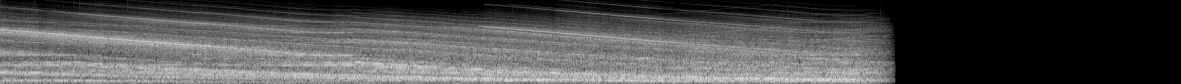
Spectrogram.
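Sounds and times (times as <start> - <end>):
flying saucer Halloween sound effect: 0.0 - 9.0.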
